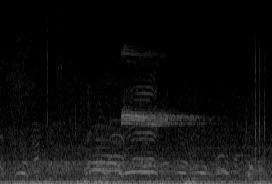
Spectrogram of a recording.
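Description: Football players shouting to each other across the pitch, with one referee's whistle blast about two seconds in that holds briefly and fades.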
